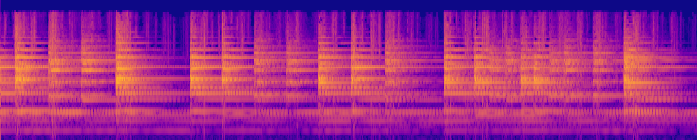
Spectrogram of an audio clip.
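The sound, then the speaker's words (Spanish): Two church bells ring a traditional storm-warding toll, with many loud, bright strikes in uneven clusters, each ringing on and fading before the next burst. The bells sound alone with no talk. “Solo tocaba, me ha parecido oír dos campanas.”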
